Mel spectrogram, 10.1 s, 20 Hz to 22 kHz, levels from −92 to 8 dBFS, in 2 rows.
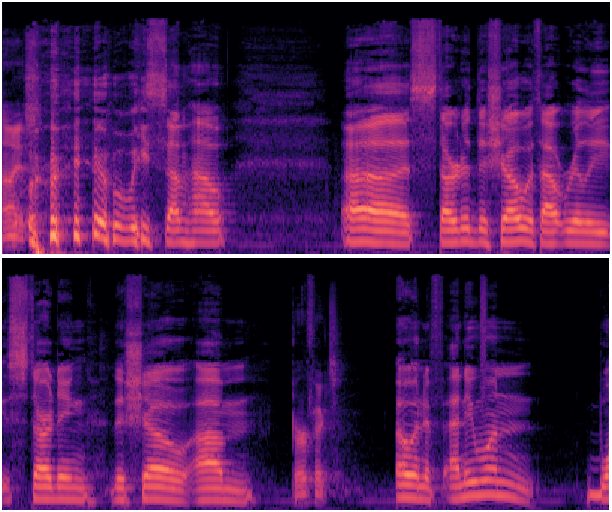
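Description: At 9.04 to 9.10 s, just after "and if", a wireless microphone noise hit interrupts the speech. The FM radio link fades momentarily as reflected signals cancel, the receiver's noise rises, and a 56 ms swish of static sits over the speech.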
